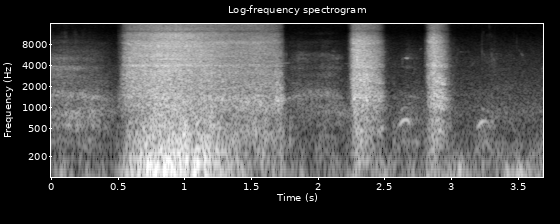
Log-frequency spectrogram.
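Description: Someone blows on a dandelion seed head in windy weather, first one long, breathy whoosh and then two short, sharp puffs, blowing the fluffy seeds off.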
